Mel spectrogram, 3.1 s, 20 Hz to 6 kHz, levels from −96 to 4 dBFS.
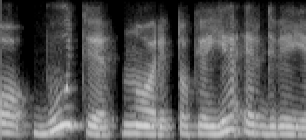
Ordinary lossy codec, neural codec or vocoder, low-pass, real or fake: Opus, 16 kbps; none; 5.4 kHz; real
